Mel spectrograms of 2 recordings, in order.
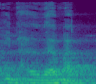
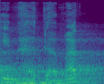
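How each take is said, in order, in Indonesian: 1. Konsonan tengahnya adalah bunyi dh/z. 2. Konsonan tengahnya adalah bunyi d biasa. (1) "bisa dibaca inhazamat" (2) "dengan dal"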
